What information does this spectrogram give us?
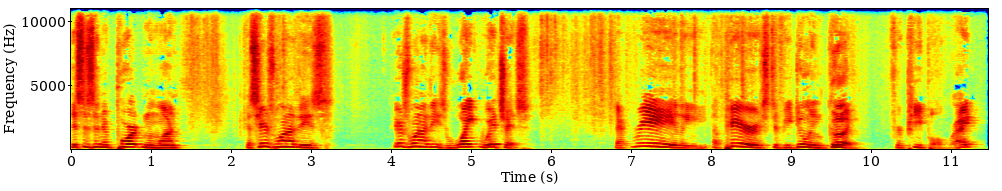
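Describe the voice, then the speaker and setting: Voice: medium pitch, slow pace, a little mellow. A pastor teaching a Bible study in a conversational way, often asking the room "right?" and "amen?", with bursts of emphasis.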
